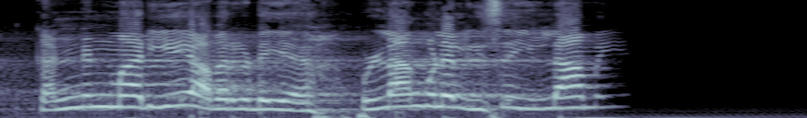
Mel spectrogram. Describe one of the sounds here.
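A woman speaks into a microphone over loudspeakers, in a large hall.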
